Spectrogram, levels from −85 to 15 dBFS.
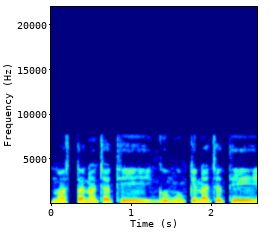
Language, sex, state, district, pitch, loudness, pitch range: Awadhi, male, Chhattisgarh, Balrampur, 180 Hz, -17 LUFS, 170-190 Hz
